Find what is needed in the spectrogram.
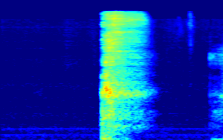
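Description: A man's single short, breathy sigh about a second in: an amused exhale following a laugh.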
